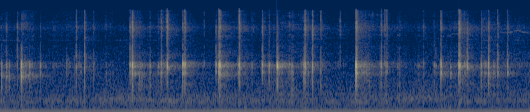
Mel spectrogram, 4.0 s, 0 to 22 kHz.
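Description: A translucent hollow plastic cap on a pink metallic Victoria's Secret cosmetic spray bottle, likely a body mist, is handled and tapped with fingertips and nails. It gives quick, bright plastic clicks and light scratchy taps with no ring. The sound is thin and high, with a clicky tone near 2.2 kHz.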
